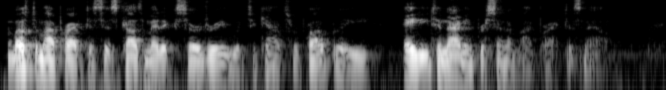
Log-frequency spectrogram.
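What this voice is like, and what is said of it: Southern US accent. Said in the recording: “That southern accent you have”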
